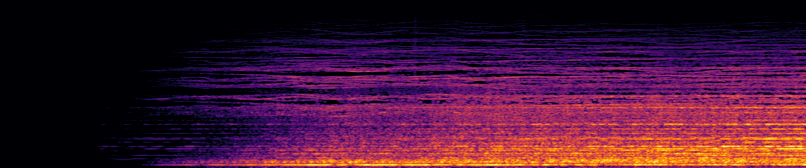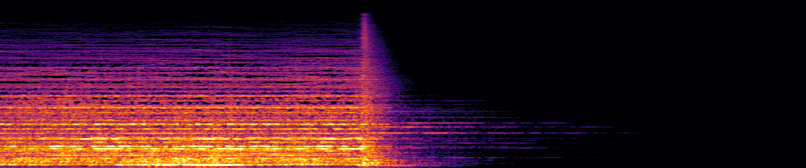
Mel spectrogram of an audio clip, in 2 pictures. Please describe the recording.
A giant robot taking a single step described using various instruments in a crescendo fashion.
